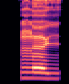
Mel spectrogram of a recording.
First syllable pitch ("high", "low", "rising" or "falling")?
low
